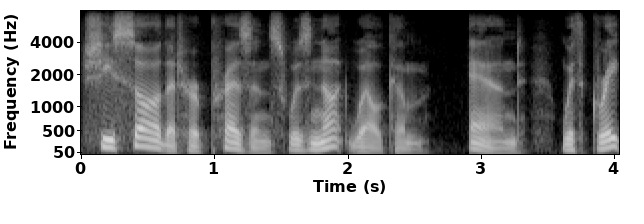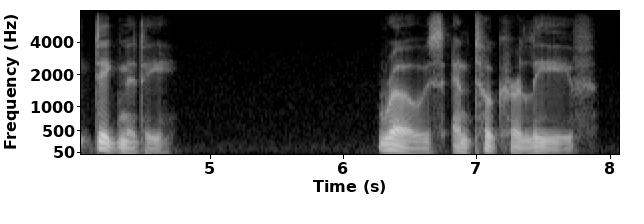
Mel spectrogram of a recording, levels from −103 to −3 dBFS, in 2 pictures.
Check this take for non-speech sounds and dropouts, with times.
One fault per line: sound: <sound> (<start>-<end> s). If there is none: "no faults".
no faults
